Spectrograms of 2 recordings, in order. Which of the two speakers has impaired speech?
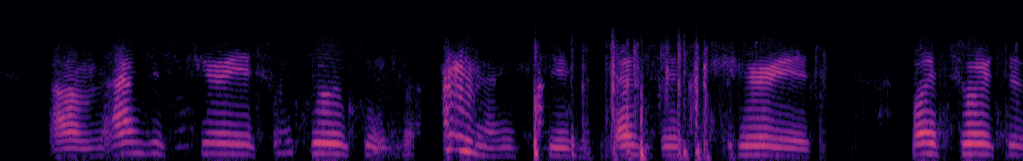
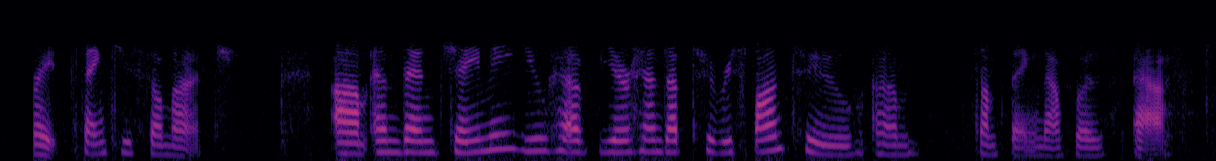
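The first: Parkinson's disease; can't speak very well.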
